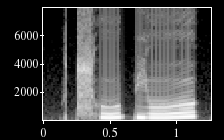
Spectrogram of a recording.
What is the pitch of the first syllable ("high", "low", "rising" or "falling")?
rising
